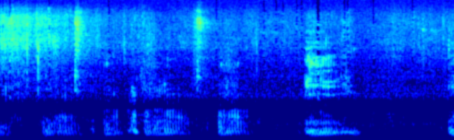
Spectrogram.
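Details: Lions fighting on a grass field in Botswana while a lioness intervenes between two males; deep rasping growls and roars come in bursts of roughly half a second to a second, with short pauses between them.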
